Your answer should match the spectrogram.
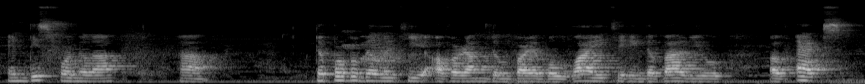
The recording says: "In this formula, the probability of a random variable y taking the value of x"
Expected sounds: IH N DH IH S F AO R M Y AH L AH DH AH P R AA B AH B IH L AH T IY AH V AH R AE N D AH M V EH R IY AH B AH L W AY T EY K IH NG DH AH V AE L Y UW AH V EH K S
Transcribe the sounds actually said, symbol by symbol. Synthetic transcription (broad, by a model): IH N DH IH S F AO R M Y AH L AH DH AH P R AA B AH B IH L AH T IY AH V AH R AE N D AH M V EH R IY AH B AH L W AY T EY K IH NG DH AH V AE L Y UW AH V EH K S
